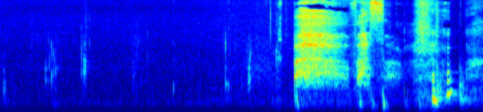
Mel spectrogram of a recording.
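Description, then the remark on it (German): A few soft clicks and taps, then water pours into a drinking glass, a loud, splashy gurgle lasting a couple of seconds, as the speaker pours themselves a glass of water. “ich schenke mir mal gerade ein Wasserglas ein”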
